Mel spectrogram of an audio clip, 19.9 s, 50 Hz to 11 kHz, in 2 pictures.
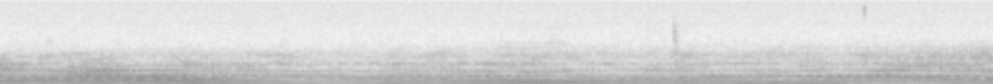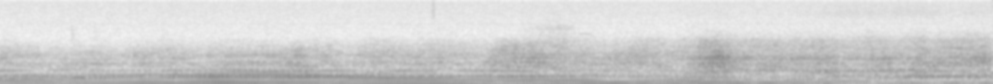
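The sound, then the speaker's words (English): A propeller airplane drones steadily overhead, heard from a boat and recorded with a Rode NT4 stereo mic into a Zoom H5; its low engine hum swells slightly louder midway before easing off, with no voices present. “Listen to that plane for a moment.”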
